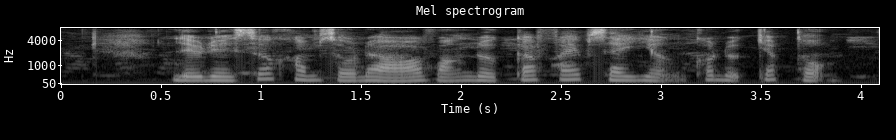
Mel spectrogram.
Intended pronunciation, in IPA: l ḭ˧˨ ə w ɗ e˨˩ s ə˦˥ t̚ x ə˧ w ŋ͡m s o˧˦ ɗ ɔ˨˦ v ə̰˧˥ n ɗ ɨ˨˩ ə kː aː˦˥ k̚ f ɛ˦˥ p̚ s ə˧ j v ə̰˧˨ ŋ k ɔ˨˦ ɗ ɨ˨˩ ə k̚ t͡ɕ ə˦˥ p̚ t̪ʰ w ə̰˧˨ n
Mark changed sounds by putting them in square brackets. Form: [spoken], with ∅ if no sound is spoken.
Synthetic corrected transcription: l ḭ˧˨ ə w ɗ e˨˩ s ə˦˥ t̚ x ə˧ w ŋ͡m s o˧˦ ɗ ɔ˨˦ v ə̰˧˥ n ɗ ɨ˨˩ ə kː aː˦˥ k̚ f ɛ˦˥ p̚ s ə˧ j [z] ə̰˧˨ ŋ k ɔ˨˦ ɗ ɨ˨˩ ə k̚ t͡ɕ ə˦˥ p̚ t̪ʰ w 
